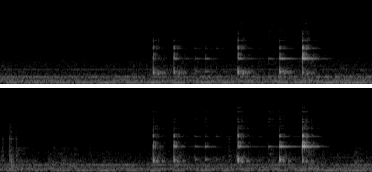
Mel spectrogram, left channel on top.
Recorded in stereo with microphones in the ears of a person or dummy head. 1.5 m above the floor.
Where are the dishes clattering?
25° right (ahead or behind), 4 m.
